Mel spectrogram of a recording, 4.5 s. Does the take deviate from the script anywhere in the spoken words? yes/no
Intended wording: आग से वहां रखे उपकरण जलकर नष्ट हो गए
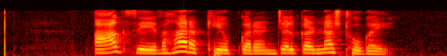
no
